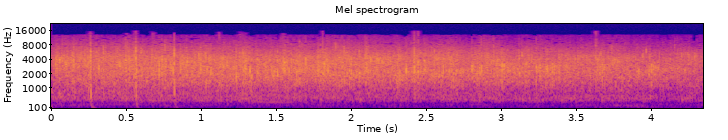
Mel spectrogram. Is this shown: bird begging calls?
no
